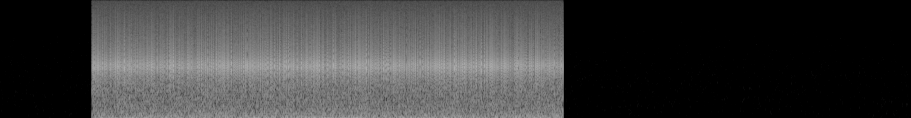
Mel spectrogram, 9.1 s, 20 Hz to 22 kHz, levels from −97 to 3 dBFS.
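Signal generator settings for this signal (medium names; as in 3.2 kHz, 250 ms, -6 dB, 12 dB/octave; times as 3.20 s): rain from filtered ticks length 4.71 s, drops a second 140, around 2.2 kHz, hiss -9 dB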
